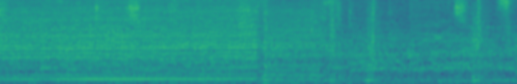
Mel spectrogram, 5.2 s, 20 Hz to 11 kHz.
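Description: A Scirocco Gr.4 race car accelerates on Dragon Trail in Gran Turismo Sport, its engine holding a steady droning pitch, then dropping and shifting through gear changes, loud and continuous with faint talk underneath.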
